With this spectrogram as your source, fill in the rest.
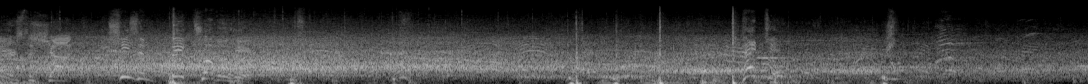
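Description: A large crowd roars steadily in a big arena.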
